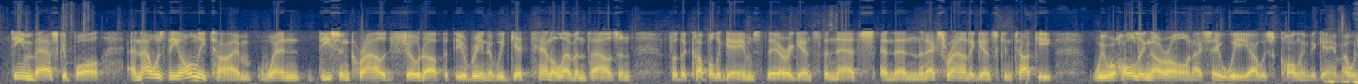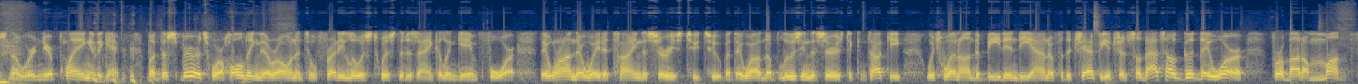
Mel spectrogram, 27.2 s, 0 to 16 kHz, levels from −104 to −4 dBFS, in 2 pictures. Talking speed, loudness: 245 wpm, -17 LUFS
